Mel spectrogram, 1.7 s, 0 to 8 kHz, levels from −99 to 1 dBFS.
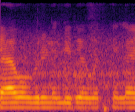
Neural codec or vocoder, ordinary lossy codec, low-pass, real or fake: none; none; 7.2 kHz; real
